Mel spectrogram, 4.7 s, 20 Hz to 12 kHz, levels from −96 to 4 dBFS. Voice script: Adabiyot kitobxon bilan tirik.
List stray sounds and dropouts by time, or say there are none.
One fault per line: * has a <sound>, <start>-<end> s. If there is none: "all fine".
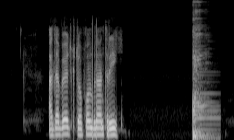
* has a thud, 3.9-4.4 s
